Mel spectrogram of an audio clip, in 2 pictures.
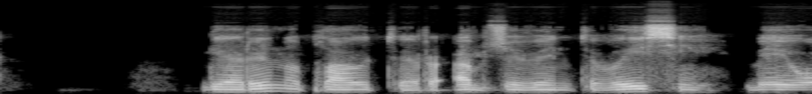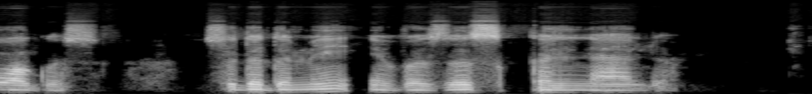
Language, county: Lithuanian, Vilnius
